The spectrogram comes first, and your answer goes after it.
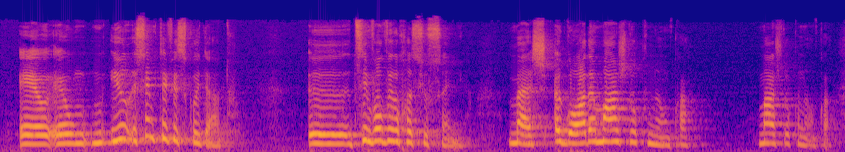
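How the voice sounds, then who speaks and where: A woman's high-pitched voice at a moderate pace, with ordinary pitch variation, big swings in loudness and long, frequent pauses. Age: 60s. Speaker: teacher. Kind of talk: interview. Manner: halting.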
